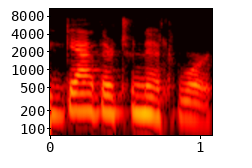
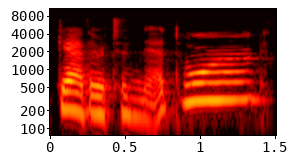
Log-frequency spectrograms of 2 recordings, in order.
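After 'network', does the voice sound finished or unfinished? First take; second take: finished; unfinished. First: The voice falls to a final stop on network. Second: The voice stays up on network, sounding unfinished. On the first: The sentence is over. The speaker calls it wrong. "You don't see a full stop. So don't say gather to network" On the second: More of the sentence is still to come. The speaker calls it right. "read it as if there's more to come"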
